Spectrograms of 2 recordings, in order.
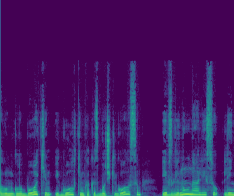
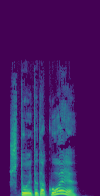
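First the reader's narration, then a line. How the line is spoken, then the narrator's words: Loud exclamation. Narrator (Russian): громко воскликнул единорог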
